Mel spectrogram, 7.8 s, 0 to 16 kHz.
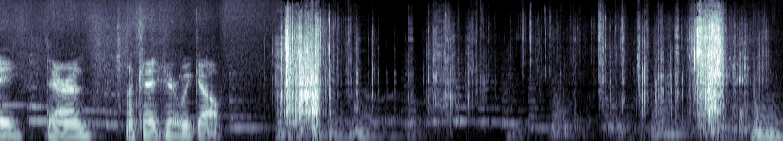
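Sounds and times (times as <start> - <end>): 
speech: 0.0 - 2.3
celery stalk twisted and broken as bone-crunch foley: 2.7 - 7.8.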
